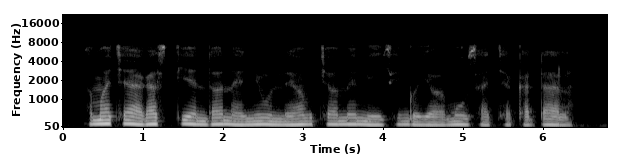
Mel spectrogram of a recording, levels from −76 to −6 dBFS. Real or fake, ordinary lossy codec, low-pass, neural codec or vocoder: real; MP3, 96 kbps; 7.2 kHz; none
